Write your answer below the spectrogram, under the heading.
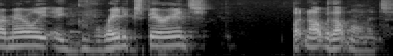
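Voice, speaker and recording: A man talks with fairly even intonation. Around him, the background is silent and the recording very clean. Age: 60s. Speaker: herbal tea business owner. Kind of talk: podcast interview. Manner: halting, repeats words.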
